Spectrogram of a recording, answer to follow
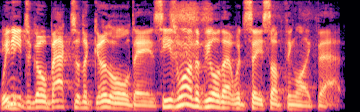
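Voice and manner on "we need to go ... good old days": put-on animated sitcom dad voice. Imitating the toxic father from the comic: Lois's father from Family Guy voice. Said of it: "when I think of this dude's voice, I think of the father from Family Guy".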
